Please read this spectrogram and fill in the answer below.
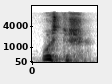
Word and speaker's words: Worcestershire: have often noted that Americans and speaking of the familiar Worchester Shire sauce commonly pronounced every syllable and enunciated Shire distinctly in England it is always Worcestershire in the footnote Norwich is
